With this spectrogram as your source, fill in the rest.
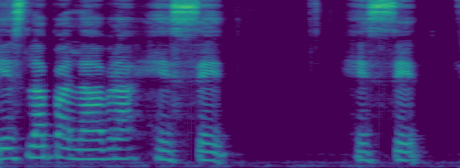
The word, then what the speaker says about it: Hesed: Y ese legado se trata de una palabra hebreo y es la palabra Hesed. Hesed. En español, la pronunciación se escribe J-E-S-E-D, Hesed.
